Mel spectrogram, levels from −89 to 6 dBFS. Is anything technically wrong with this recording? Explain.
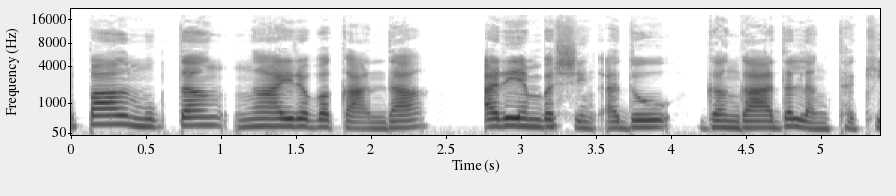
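No, nothing technically wrong can be heard here.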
